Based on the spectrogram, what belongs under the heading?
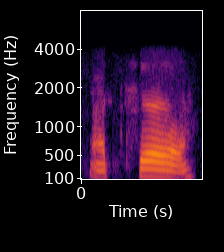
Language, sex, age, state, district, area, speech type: Maithili, male, 18-30, Bihar, Saharsa, rural, conversation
